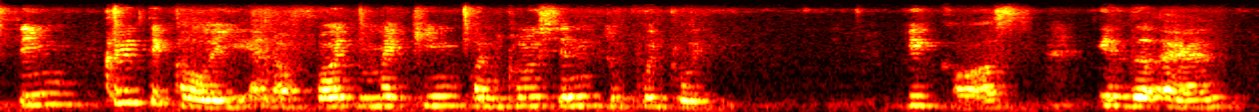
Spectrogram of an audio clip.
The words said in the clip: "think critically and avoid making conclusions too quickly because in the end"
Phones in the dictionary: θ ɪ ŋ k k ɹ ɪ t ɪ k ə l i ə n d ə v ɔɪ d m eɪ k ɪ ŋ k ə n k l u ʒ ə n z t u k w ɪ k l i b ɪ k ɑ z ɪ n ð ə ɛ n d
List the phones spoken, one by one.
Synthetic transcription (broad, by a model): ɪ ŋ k k ɹ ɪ t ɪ k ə l i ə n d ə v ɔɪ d m eɪ k ɪ ŋ k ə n k l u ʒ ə n t u k w ɪ k l i b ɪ k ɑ s ɪ n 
